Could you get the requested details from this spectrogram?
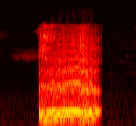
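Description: Common snipe drumming: a single buzzy, bleating hum of just under a second, steady and mid-pitched, starting and stopping abruptly, with nothing else heard.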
